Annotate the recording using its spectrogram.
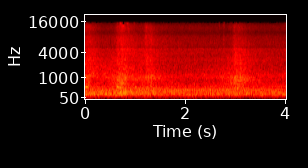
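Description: Steady road noise inside a moving car's cabin: tyre and wind rush at driving speed.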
